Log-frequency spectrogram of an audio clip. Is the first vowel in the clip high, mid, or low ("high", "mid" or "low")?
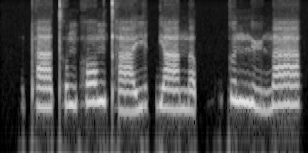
low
